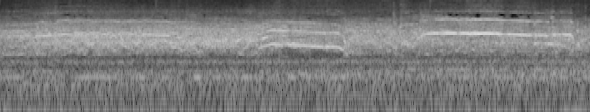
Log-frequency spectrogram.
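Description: Long, drawn-out anguished human screams that waver and slide in pitch, coming from a battery radio's speaker, rising out of a dense, steady wash of loud noise without any clear speech.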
